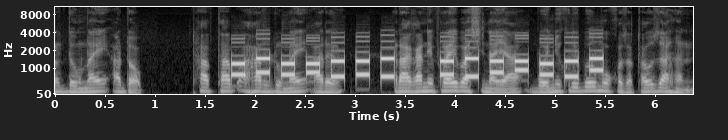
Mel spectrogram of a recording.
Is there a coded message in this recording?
Yes: DTMF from 1.8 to 5.5 s, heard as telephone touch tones, dialled by machine, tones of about 130 ms, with speech in Bodo. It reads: 4947253 538042#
